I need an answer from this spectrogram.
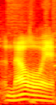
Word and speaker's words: Naoe: Pronounced Naoe. Okay, Naoe.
